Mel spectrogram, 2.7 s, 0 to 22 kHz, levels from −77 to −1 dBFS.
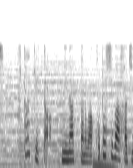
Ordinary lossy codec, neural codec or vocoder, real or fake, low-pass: none; none; real; 7.2 kHz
